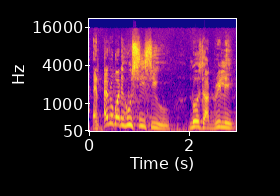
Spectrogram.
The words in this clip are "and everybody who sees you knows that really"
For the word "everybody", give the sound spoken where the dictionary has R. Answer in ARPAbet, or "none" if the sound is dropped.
R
